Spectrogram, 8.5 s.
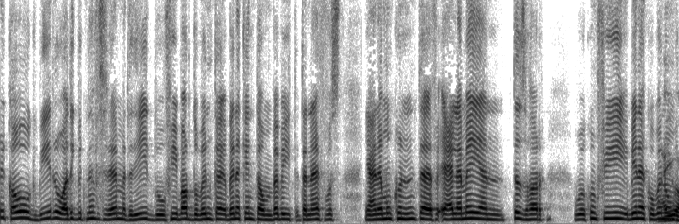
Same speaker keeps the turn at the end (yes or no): no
